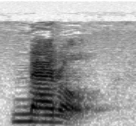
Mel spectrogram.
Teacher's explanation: word metal metal these two sounds sound exactly the same because the T changes into a d when it's between two vowels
